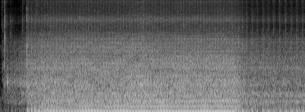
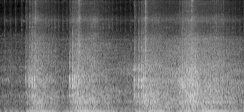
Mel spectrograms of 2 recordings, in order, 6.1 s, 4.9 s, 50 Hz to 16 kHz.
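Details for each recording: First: Honda Beat fuel-injected scooter after injector cleaning, no DTCs stored: engine settles into a slow, slightly uneven putter about three beats a second at 1000–1100 rpm versus 1500 standard; idle too low. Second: Honda Beat Deluxe fuel-injected scooter after injector refit and idle adjustment; four clean throttle blips rising quickly and settling to steady idle without hesitation, now feels normal, to be fine-tuned with scanner; normal revving.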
